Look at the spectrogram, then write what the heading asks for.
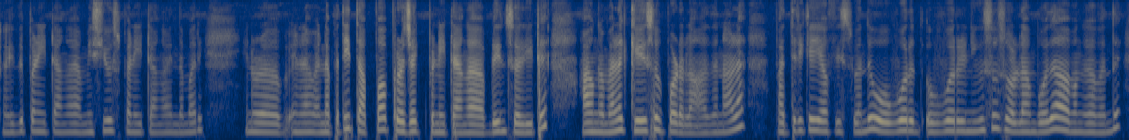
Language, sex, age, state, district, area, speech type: Tamil, female, 18-30, Tamil Nadu, Coimbatore, rural, spontaneous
